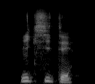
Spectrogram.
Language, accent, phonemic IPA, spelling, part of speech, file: French, France, /mik.si.te/, mixité, noun, LL-Q150 (fra)-mixité.wav
- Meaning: 1. mix 2. mixed-sex education 3. diversity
